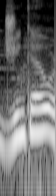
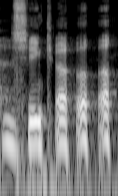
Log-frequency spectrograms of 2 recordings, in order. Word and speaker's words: ginkgo: Is it pronounced Jinko or Ginkgo? – Jinko, like the pants.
